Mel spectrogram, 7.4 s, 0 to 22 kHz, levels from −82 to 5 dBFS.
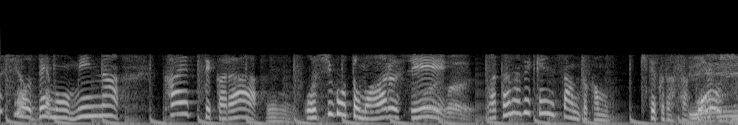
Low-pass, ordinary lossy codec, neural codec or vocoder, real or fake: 3.6 kHz; none; none; real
